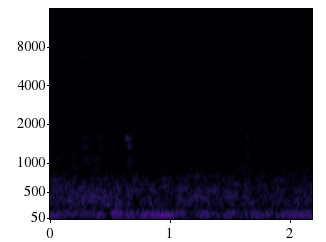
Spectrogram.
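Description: Quiet background: a faint steady low hum, with a faint high chirp near the start.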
